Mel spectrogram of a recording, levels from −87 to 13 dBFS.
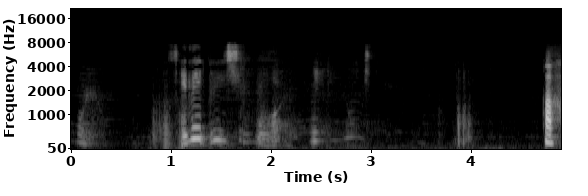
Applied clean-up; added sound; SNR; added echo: neural mask model DeepFilterNet 3.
